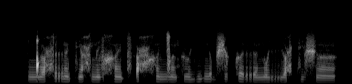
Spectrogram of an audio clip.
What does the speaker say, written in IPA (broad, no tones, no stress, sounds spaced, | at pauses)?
ŋ͡ǃ œ ħ r œ̃ tʲ ã ħ n ə lʲ χ ẽ t͡sʼ ə ħ χ ĩ ŋ͡ǀ œ̃ k ɹ i b ŋ ɛ b ʃ ə k œ r œ n o rʲ o ħ tʲ o ʃ œ̃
